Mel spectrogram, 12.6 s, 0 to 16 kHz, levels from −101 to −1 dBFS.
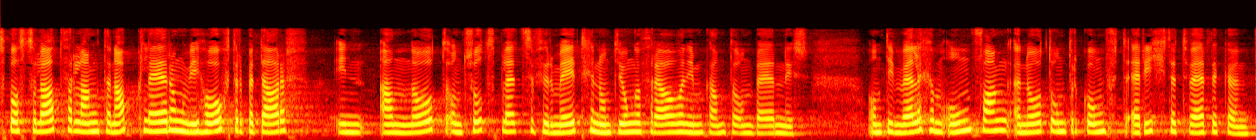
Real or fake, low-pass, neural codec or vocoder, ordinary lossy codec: real; 7.2 kHz; none; MP3, 96 kbps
